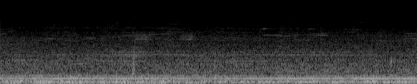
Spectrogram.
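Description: An engine running steadily, a constant low hum over a low rumble.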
